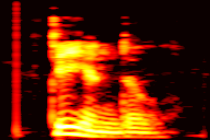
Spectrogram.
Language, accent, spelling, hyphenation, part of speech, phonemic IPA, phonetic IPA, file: English, Southern England, dirndl, dirn‧dl, noun, /ˈdɜːndl̩/, [ˈdɪəndəɫ], LL-Q1860 (eng)-dirndl.wav
- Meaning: A traditional Alpine woman's dress having a tight bodice and full skirt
